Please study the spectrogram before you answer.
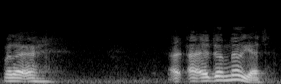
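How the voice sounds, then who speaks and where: An actor playing an evasive, touchy, genteel British widower under questioning in a radio drama. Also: male voice, on the high side, very animated, a little slow, lo-fi sound. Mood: uneasy, touchy. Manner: guarded, defensive, hesitant, proper.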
